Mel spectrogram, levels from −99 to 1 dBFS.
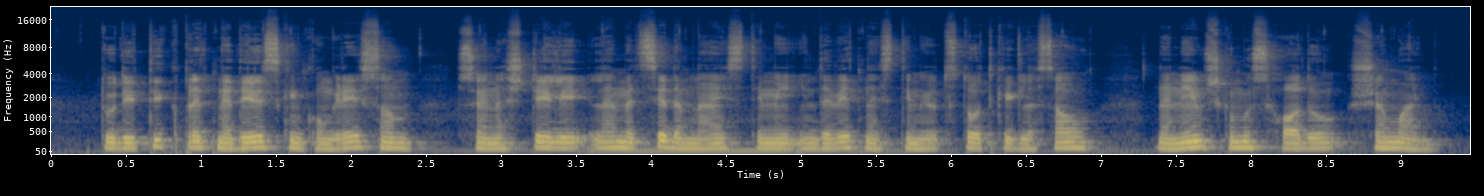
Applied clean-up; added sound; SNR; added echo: none; none; none; none.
